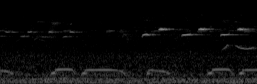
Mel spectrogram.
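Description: Birds sing in a garden: a string of repeated, slurred whistling notes overlapped by higher, thin chirps from other birds, fairly soft, with no one talking.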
